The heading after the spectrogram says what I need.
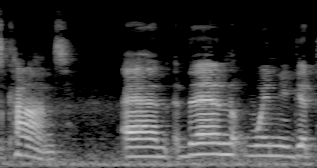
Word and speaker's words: Cairns: And you look at the city of Cairns, you think it's pronounced Cairns. Nope, it's Cairns.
